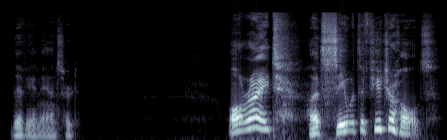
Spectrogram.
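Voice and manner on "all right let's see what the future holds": high, loud launch of the experiment; excited anticipation. A narrator's reading. Scientist starts his experiment, excited anticipation. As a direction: kick it off eagerly, pitch well up.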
